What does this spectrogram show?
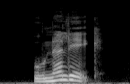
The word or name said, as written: underlæg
